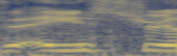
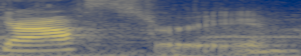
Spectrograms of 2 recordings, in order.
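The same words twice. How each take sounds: First: The first vowel sounds like in 'day'. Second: The first vowel sounds like in 'cat'. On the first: "like pastry" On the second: "Like Astrid"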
